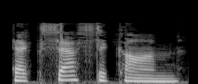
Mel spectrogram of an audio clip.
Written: hexastichon

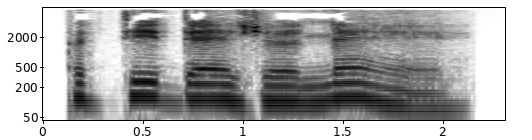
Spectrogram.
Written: petit dejeuner

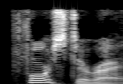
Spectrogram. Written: forsterite

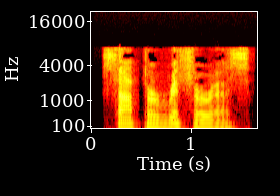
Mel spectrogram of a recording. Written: soporiferous

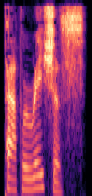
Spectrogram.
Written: papyraceous

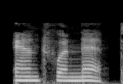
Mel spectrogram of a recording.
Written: antoinette

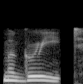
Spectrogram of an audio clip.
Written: Magritte

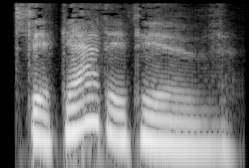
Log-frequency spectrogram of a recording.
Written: stickatitive

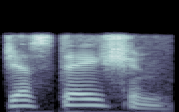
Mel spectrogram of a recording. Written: gestation

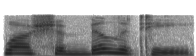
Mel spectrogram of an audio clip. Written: washability

